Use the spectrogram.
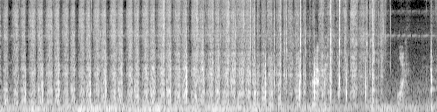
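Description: A hand saw cuts through wood for a homemade raised garden bed, its steady back-and-forth rasping strokes close and continuous before slowing into a few separate strokes near the end, with talk in the background.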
